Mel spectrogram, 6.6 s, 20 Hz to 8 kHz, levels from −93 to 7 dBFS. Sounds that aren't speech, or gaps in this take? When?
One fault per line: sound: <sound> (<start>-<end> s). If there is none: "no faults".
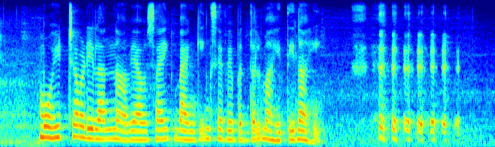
sound: laugh (4.7-6.2 s)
